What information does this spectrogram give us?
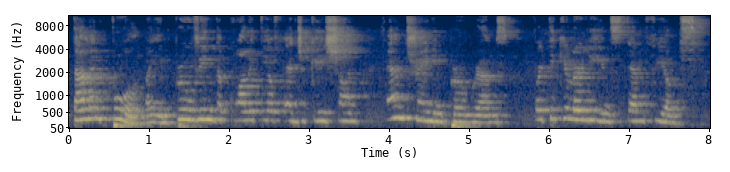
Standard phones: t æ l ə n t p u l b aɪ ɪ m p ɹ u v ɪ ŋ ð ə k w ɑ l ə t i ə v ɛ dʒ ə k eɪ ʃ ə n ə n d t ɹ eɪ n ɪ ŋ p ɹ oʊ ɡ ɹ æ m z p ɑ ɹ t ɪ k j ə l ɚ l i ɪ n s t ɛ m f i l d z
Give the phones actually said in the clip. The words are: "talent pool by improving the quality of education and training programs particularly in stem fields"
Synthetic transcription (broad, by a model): t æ l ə n t p u l b aɪ ɪ m p ɹ u v ɪ ŋ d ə k w ɑ l ə t i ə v ɛ dʒ ə k eɪ ʃ ə n ə n d t ɹ eɪ n ɪ ŋ p ɹ oʊ ɡ ɹ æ m s p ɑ ɹ t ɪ k j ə l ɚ l i ɪ n s t ɛ m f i l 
